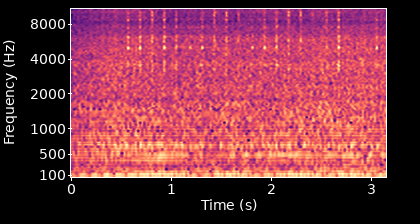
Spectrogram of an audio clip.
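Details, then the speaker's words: Ford Freestyle 3.0 V6 idling, cylinder 1 misfire: sharp rapid snapping ticks as the ignition coil, once slightly warmed up, arcs to ground internally, creating a trace that will keep worsening. "When you don't see it arcing, it's arcing inside the coil. So it's still finding that little path to ground."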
